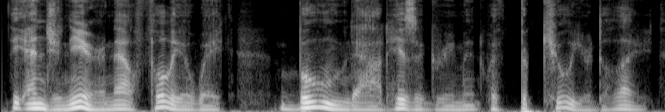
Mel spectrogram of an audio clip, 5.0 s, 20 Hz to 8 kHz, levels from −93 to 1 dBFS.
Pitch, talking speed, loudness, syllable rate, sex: 105 Hz, 145 wpm, -20 LUFS, 5.3 syllables/s, male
